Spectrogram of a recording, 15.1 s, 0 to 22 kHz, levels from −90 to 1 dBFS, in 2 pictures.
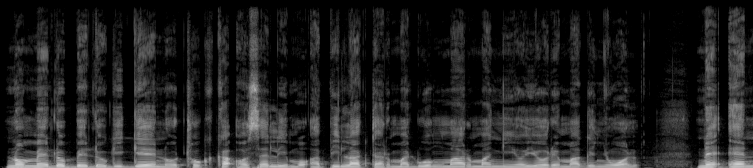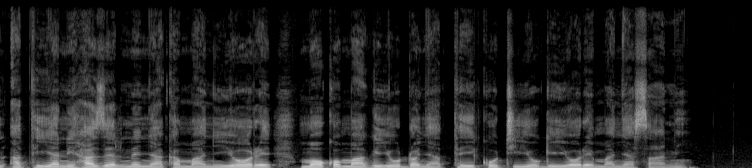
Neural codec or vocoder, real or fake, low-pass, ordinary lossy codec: none; real; none; none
